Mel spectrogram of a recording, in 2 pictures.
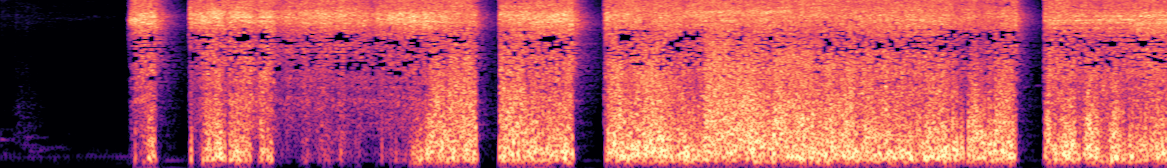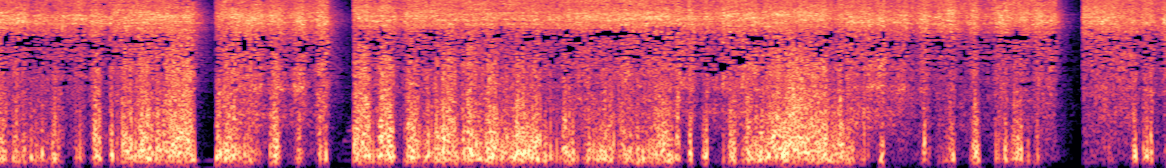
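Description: An aerosol can sprays in long, loud hissing bursts.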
